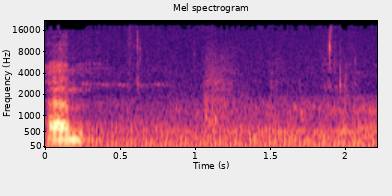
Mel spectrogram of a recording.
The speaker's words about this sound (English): It's a helicopter.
